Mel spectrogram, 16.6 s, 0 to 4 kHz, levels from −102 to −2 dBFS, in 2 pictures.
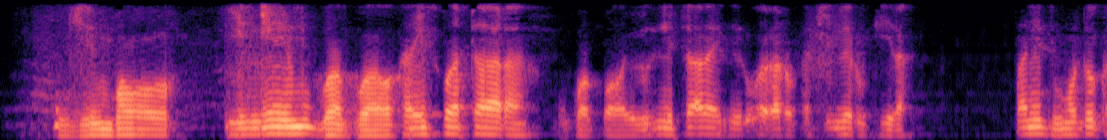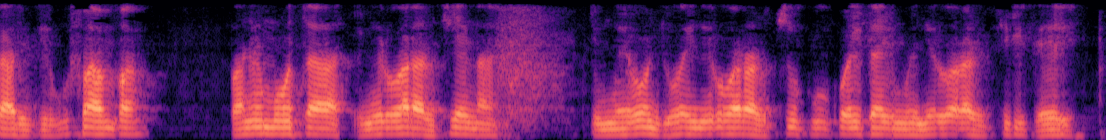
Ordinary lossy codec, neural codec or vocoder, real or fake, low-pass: MP3, 32 kbps; codec, 16 kHz in and 24 kHz out, 1.1 kbps, FireRedTTS-2 codec; fake; 3.6 kHz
